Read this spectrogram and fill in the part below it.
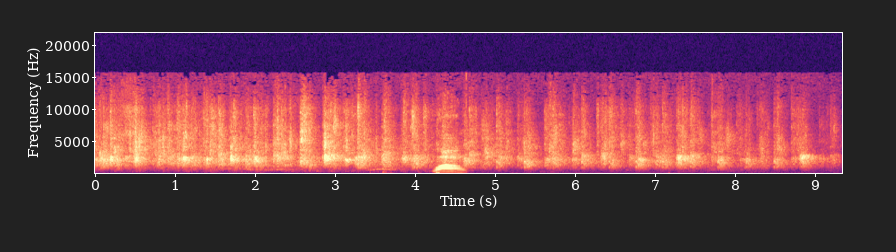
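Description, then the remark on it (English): A church audience of fathers and children applauds steadily for the mothers, a dense patter of many hands clapping throughout, with a voice briefly exclaiming partway through. “I'd like all the fathers and the children to please clap your hands for all the mothers.”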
